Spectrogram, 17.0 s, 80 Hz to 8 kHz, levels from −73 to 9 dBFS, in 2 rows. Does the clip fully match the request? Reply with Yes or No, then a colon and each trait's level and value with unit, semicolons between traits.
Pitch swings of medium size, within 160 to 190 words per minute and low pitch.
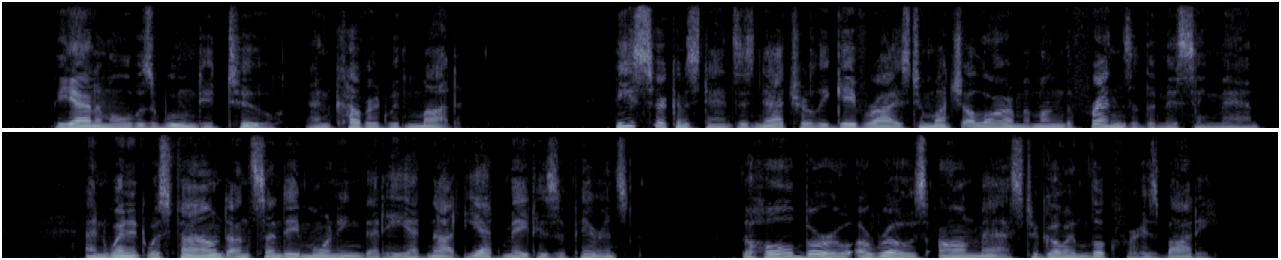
Yes: average, 4.9 semitones; average, 185 wpm; low, 120 Hz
